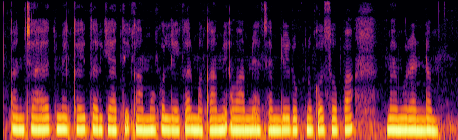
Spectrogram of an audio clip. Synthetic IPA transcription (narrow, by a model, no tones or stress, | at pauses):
pɐ̃ɲt͡ʃaːjət̪mẽkɐit̪ɐɾkijaːt̪ikaːmõkoleːkəɾmɐkaːmḭʔɐʋaːmneɐsɛ̃mbliɾoːknekosoːpa | mɛːmoːɾɛ̃ːɳɖəm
